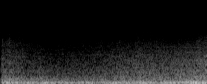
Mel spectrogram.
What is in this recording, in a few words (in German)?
Spannung Start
